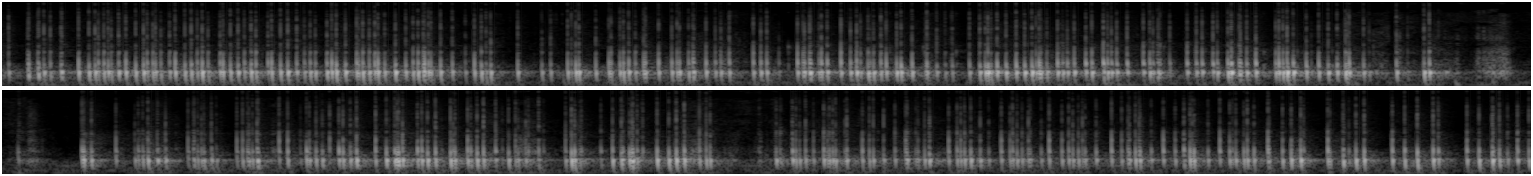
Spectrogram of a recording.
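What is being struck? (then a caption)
Hardcover notebook, cardboard and paper. A solid yellow hardcover notebook is held close while long nails tap and scratch its cover and edge. Rapid, dense tapping and scraping sounds run throughout, centered in the mid range with very little low or high content. There is a brief quieter stretch partway through.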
